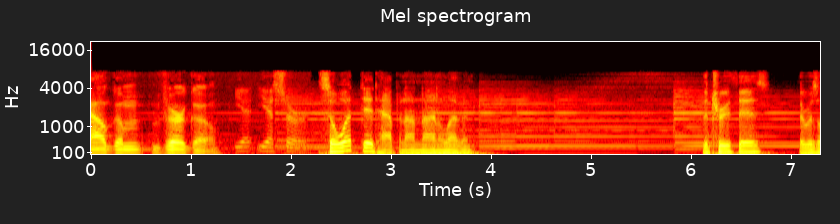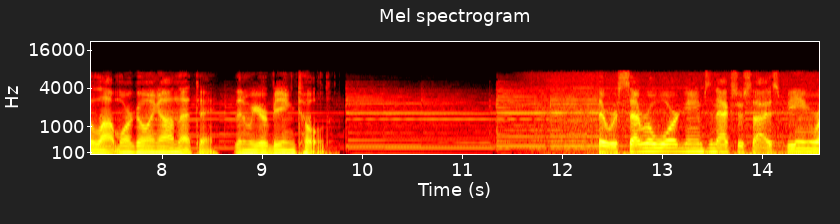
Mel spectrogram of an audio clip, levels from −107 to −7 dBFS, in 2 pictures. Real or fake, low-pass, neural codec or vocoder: real; 7.2 kHz; none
